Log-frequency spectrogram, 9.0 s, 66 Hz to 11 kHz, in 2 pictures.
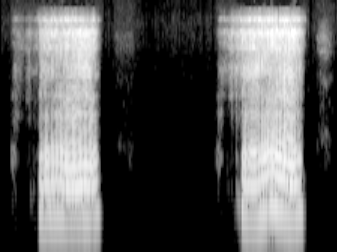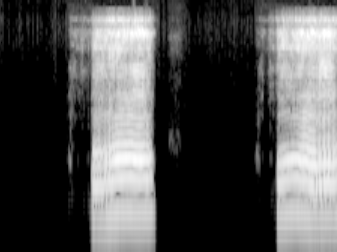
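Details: Woman snoring during sleep, professionally recorded: four loud, buzzing, voiced snores about 24 a minute, each a short vibrating tone on the breath in, separated by silence; snoring.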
